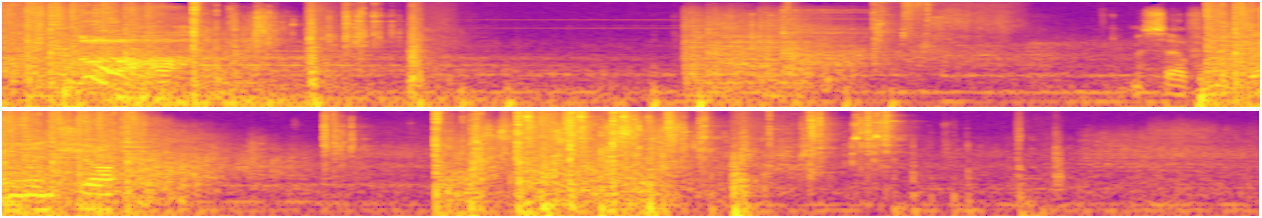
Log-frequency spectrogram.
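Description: Gunshots crack repeatedly with sharp echoes.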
